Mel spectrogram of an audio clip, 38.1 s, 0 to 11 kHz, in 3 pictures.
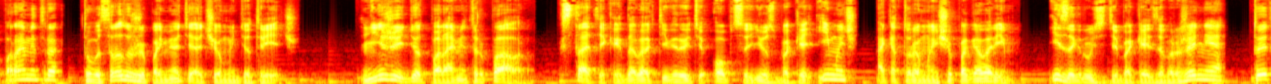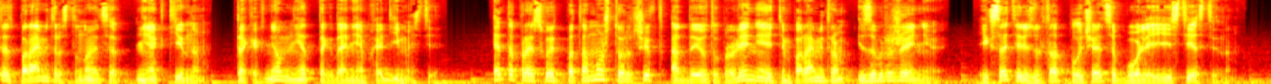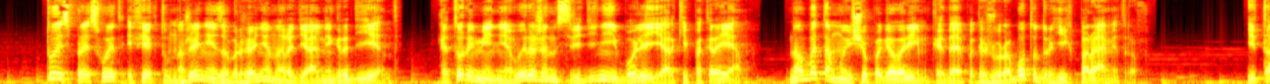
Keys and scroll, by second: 0.6 5, 0.8 Return, 7.7 ctrl+alt+d, 16.9 ctrl+alt+d.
